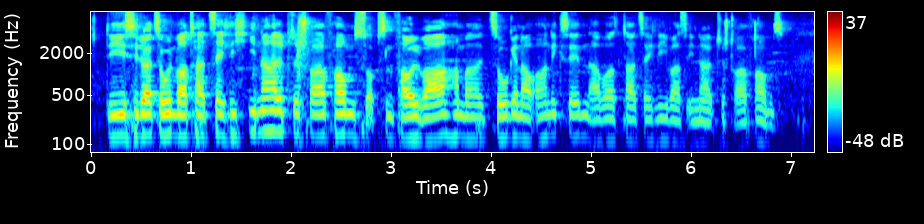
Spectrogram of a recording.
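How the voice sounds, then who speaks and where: Speaking very fast, a man holds a monotone, flat intonation. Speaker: press conference moderator. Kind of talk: press conference. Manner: halting. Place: hall. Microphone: handheld.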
